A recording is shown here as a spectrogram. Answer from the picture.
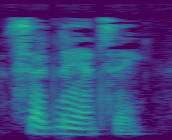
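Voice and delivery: plain reading voice

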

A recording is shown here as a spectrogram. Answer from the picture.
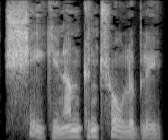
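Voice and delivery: plain reading voice

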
